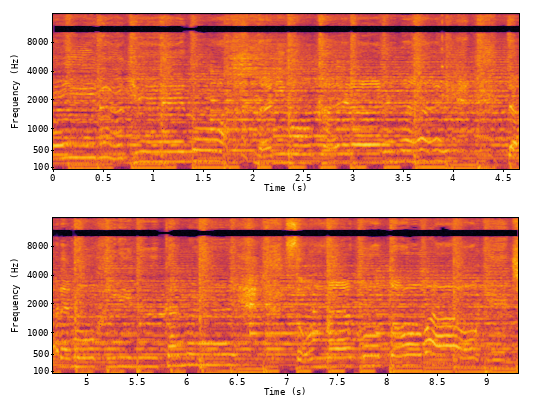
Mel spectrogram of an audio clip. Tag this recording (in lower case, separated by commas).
singing, music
